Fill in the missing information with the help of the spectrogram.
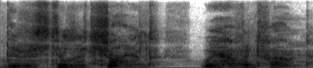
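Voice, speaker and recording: A man playing a proper, irritable young academy man in a narrative podcast drama, with formal, measured phrasing. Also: fairly high pitch, pushed and bright. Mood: urgent. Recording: background music under voice.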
